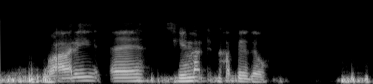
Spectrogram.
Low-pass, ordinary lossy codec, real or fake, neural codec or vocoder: 7.2 kHz; Opus, 32 kbps; fake; codec, 32 kHz, 1.9 kbps, SNAC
